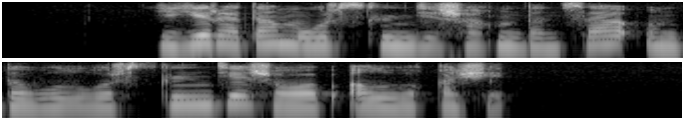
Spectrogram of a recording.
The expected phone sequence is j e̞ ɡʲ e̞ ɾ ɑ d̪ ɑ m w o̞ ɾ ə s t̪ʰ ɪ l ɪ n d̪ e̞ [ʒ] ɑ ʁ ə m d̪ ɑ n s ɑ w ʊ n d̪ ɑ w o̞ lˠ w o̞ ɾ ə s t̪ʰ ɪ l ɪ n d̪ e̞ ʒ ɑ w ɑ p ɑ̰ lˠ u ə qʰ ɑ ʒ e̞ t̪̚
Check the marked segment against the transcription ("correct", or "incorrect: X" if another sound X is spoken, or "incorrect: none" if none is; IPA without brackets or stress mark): incorrect: ʃ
